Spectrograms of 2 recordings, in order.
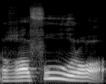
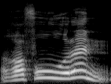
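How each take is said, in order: First: The word ends with a lengthened vowel, no n. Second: The word ends with a short vowel plus n. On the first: The reciter stops at this word. "जब हम वक्फ करेंगे तो हम इसको क्या पढ़ेंगे" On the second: The recitation continues without stopping. "तसलसल तिलावत में गफूरन पढ़ रहे हैं"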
